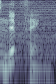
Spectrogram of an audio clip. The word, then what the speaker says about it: Knipfing: K-N-I-P-F-I-N-G. – Nipfing? Knipfing. It's Nipfing. Right? – Nipfing. – Like Knife. Nipfing.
